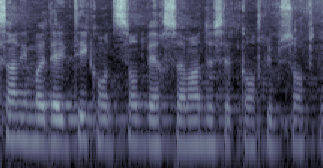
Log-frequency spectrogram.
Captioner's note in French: voix de l'interprète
